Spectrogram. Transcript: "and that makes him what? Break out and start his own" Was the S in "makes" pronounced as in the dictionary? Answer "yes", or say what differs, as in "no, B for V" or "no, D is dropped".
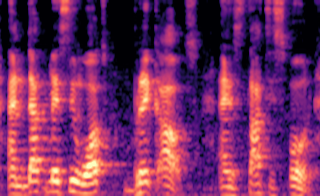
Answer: yes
